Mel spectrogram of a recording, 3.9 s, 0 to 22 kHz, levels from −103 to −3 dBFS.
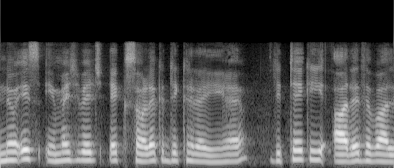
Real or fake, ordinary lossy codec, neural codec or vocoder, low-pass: fake; none; codec, 16 kHz, 0.8 kbps, ZipCodec; none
